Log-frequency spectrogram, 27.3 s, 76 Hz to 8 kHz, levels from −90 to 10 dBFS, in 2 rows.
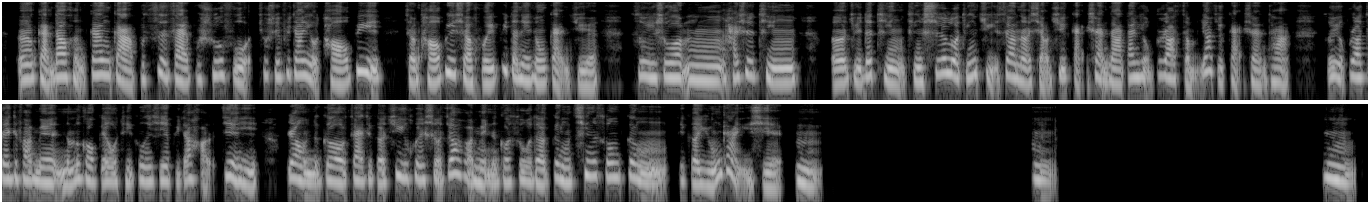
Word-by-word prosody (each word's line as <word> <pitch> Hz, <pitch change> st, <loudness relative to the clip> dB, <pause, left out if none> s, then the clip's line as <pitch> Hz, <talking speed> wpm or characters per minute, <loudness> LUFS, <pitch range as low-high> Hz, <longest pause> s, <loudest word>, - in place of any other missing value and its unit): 嗯， 205 Hz, +1 st, +2 dB
感 -, -, +1 dB
到 230 Hz, 0 st, +6 dB
很 225 Hz, -2 st, -2 dB
尴 250 Hz, -1 st, +2 dB
尬、 -, -, +3 dB
不 -, -, -10 dB
自 235 Hz, +4 st, -2 dB
在、 190 Hz, -6 st, +2 dB
不 210 Hz, -, -11 dB
舒 245 Hz, +5 st, -2 dB
服， 180 Hz, -8 st, 0 dB
就 245 Hz, -, -9 dB
是 230 Hz, -3 st, -3 dB
非 265 Hz, -, -5 dB
常 250 Hz, -1 st, +2 dB
有 220 Hz, -, +1 dB
逃 170 Hz, -1 st, +1 dB
避 295 Hz, -, +4 dB, 0.2 s
想 175 Hz, -1 st, +2 dB
逃 175 Hz, -1 st, +3 dB
避、 270 Hz, +4 st, +4 dB
想 175 Hz, -10 st, +2 dB
回 170 Hz, 0 st, +1 dB
避 310 Hz, -, -1 dB
的 245 Hz, -, +1 dB
那 205 Hz, -3 st, +2 dB
种 170 Hz, -3 st, +1 dB
感 175 Hz, -3 st, -2 dB
觉。 150 Hz, -1 st, -2 dB, 0.3 s
所 240 Hz, -1 st, -2 dB
以 220 Hz, -, +3 dB
说， 225 Hz, 0 st, +3 dB
嗯， 195 Hz, -2 st, +2 dB
还 220 Hz, -, -2 dB
是 245 Hz, +2 st, -1 dB
挺 175 Hz, -5 st, +3 dB, 0.3 s
嗯， 170 Hz, +2 st, +3 dB
觉 170 Hz, -, -1 dB
得 235 Hz, -, +2 dB
挺 180 Hz, -10 st, +1 dB
挺 180 Hz, -, 0 dB
失 225 Hz, +9 st, -3 dB
落、 265 Hz, -4 st, +5 dB
挺 225 Hz, +4 st, -1 dB
沮 270 Hz, +3 st, -5 dB
丧 230 Hz, -4 st, 0 dB
的， 175 Hz, -3 st, +1 dB
想 175 Hz, -, -3 dB
去 -, -, -2 dB
改 110 Hz, -, -5 dB
善 235 Hz, -, -2 dB
它， 165 Hz, -1 st, +2 dB
但 220 Hz, +7 st, -1 dB
是 225 Hz, -, +3 dB
又 250 Hz, -, -1 dB
不 245 Hz, -, -14 dB
知 245 Hz, -, -3 dB
道 215 Hz, -, +3 dB
怎 220 Hz, -, -4 dB
么 -, -, -7 dB
样 305 Hz, +1 st, 0 dB
去 170 Hz, -, -5 dB
改 -, -, -5 dB
善 170 Hz, -3 st, -4 dB
它。 180 Hz, -2 st, -2 dB, 0.4 s
所 -, -, -1 dB
以 -, -, +1 dB
我 -, -, -1 dB
不 -, -, -14 dB
知 -, -, +2 dB
道 225 Hz, -, +4 dB
在 230 Hz, 0 st, 0 dB
这 235 Hz, -, -1 dB
方 225 Hz, 0 st, -1 dB
面 195 Hz, -3 st, +2 dB
能 170 Hz, +1 st, +1 dB
不 220 Hz, -, +1 dB
能 -, -, -2 dB
够 210 Hz, -3 st, -1 dB
给 195 Hz, -, -3 dB
我 100 Hz, -, -1 dB
提 -, -, -5 dB
供 210 Hz, -2 st, -3 dB
一 200 Hz, -, 0 dB
些 210 Hz, 0 st, -2 dB
比 -, -, -10 dB
较 230 Hz, -, -2 dB
好 225 Hz, -, -5 dB
的 -, -, -18 dB
建 245 Hz, -6 st, +2 dB
议， 165 Hz, -4 st, 0 dB, 0.2 s
让 235 Hz, -3 st, +2 dB
我 -, -, +3 dB
能 -, -, +2 dB
够 200 Hz, -4 st, +2 dB
在 215 Hz, -2 st, -1 dB
这 215 Hz, -, -6 dB
个 185 Hz, -4 st, 0 dB
聚 240 Hz, +5 st, 0 dB
会 230 Hz, -2 st, -2 dB
社 225 Hz, -, -2 dB
交 295 Hz, +1 st, +2 dB
方 255 Hz, -6 st, -1 dB
面 185 Hz, -3 st, +1 dB
能 -, -, -1 dB
够 195 Hz, 0 st, -3 dB
做 105 Hz, -, -3 dB
得 180 Hz, -, +2 dB
更 210 Hz, -1 st, 0 dB
轻 260 Hz, +6 st, 0 dB
松、 245 Hz, -2 st, -1 dB
更 245 Hz, -1 st, 0 dB
这 210 Hz, -, -7 dB
个 185 Hz, -3 st, 0 dB
勇 170 Hz, +9 st, +1 dB
敢 320 Hz, -2 st, -1 dB
一 -, -, -4 dB
些， 155 Hz, -6 st, -2 dB
嗯。 190 Hz, -6 st, 0 dB, 2.1 s
嗯。 220 Hz, -1 st, -2 dB, 2.7 s
嗯。 225 Hz, -5 st, +3 dB
215 Hz, 270 characters per minute, -24 LUFS, 180-240 Hz, 2.7 s, 到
